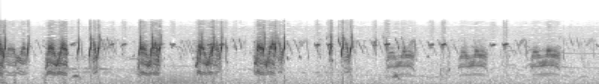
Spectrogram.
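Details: Morning quail calling meant to lure birds for trapping: a rapid run of rasping, nasal bursts, then softer, lower-pitched raspy notes, with faint chirps throughout.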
